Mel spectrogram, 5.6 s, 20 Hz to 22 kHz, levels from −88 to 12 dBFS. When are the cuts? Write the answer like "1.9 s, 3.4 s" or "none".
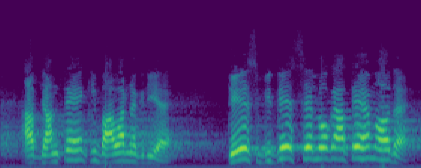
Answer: none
